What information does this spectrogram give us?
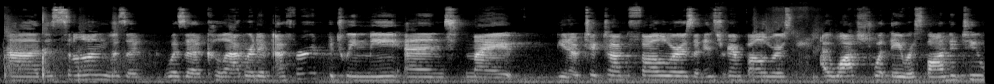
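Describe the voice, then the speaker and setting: A woman's voice: on the low side, fairly even intonation, moderate pace, sharp tone, a little hiss or hum, rough recording. A Canadian woman in her forties, a musician guest on a podcast, talking in a rambling way and correcting herself as she goes. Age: 40s. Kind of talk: podcast interview.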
